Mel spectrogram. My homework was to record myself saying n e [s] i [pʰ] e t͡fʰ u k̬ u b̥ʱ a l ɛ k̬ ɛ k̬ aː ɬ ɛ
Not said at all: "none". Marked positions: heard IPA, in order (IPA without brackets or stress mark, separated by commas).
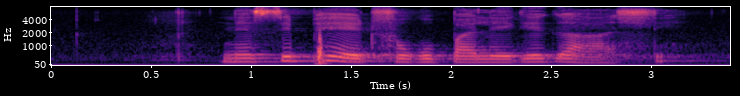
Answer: s, pʰ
